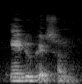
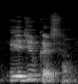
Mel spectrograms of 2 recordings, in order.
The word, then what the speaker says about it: education: ওই জন্য এখানে এডুকেশন এডুকেশন এডুকেশন এজু এজু নট এডু তারপর দেখো এটা আমরা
